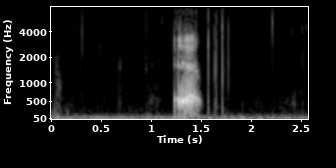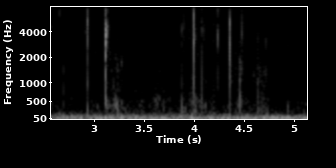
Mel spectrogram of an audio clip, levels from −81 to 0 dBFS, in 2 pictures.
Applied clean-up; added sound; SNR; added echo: neural diffusion model UNIVERSE++.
